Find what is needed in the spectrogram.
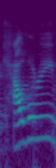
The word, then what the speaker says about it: Calvary: There is a study based out of Australia from the Calvary Mater Newcastle Hospital. Probably butchered the name of that. – No, Calvary's, that's correct.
